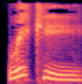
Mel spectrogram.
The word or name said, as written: ricky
